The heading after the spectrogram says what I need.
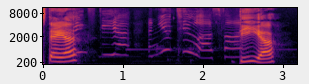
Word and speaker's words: Dea: Dia. It's not Dea, it's Dia.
